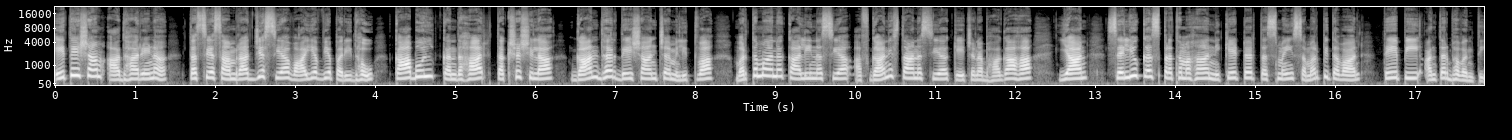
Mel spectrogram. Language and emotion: Sanskrit, neutral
